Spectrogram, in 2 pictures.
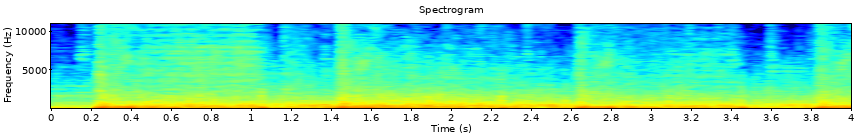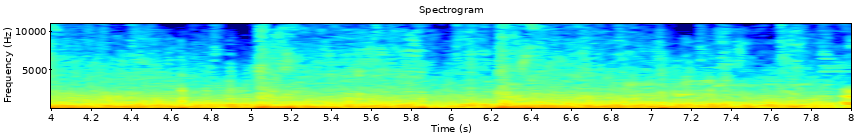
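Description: Pirate-ship cannons firing a touchdown volley: propane-oxygen concussion cannons booming and CO2 smoke cannons blasting. The first blast comes just after the start, followed by a run of booms a little over a second apart over a continuous rumble.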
